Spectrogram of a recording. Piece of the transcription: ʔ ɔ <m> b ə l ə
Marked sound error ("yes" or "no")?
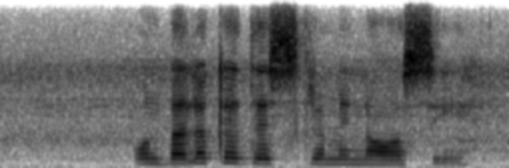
yes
